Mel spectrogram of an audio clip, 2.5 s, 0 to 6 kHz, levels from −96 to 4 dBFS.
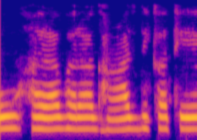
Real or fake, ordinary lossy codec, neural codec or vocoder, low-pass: real; MP3, 48 kbps; none; 5.4 kHz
